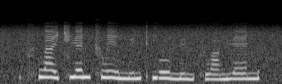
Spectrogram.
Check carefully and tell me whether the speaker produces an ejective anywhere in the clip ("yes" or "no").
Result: no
